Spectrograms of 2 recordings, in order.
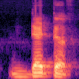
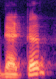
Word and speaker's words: debtor: deor it is called Detter B is silent but spelling is a part of sorry this word is a part of your spelling when you write it but it is called detor or we call it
